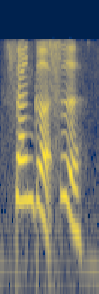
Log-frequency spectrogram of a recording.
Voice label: Woman, tuple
